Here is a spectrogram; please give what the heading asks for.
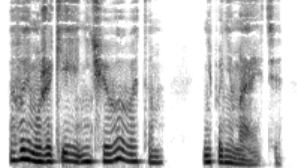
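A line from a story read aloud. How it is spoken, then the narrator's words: Sleepy voice. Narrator (Russian): произнесла Карла сонным голосом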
